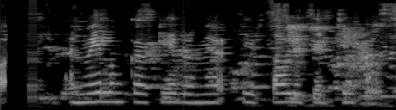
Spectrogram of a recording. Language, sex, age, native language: Icelandic, male, 15, Icelandic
